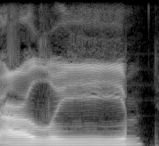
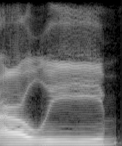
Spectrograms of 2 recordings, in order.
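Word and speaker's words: عَظِيمٌ: Ya, di sini ketemu ain. Azim. Maka di sini pada lafal azim, di sini ada huruf mad dan sebelumnya maaf di akhir kalimat ada mim yang disukunkan disebabkan sukun arid. Maka kita namakan dengan mad arid lisukun. Panjangnya yaitu boleh 2 harokat, boleh 4 harokat dan boleh 6 harokat.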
